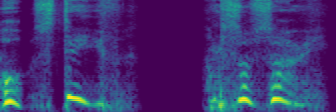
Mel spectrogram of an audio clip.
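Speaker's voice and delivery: acted frightened voice, very high, terrified. Picturing Steve's ghost at Apple headquarters, play a mock-terrified Tim Cook apology. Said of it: "Tim Cook would be quaking in his boots".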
